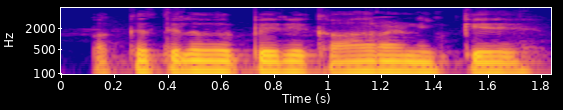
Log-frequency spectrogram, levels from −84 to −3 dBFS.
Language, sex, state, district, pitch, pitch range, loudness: Tamil, male, Tamil Nadu, Kanyakumari, 110 Hz, 100-110 Hz, -17 LUFS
